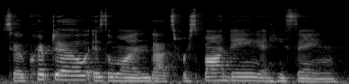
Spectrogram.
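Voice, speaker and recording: A woman's voice: deep voice, unhurried, a bit bright. A woman telling a personal story in a candid, conversational way, with many casual fillers.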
